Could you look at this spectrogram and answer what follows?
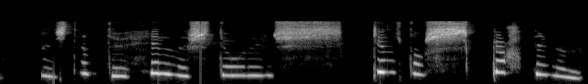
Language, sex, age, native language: Icelandic, female, 11, Icelandic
